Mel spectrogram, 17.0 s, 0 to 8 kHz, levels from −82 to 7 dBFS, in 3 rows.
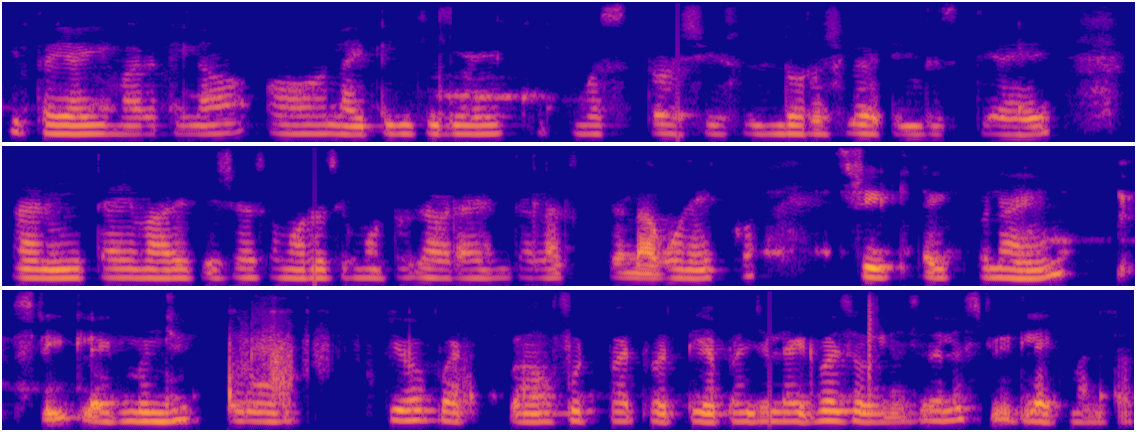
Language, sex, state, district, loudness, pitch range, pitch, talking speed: Marathi, female, Karnataka, Belgaum, -24 LUFS, 180-200 Hz, 185 Hz, 160 wpm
